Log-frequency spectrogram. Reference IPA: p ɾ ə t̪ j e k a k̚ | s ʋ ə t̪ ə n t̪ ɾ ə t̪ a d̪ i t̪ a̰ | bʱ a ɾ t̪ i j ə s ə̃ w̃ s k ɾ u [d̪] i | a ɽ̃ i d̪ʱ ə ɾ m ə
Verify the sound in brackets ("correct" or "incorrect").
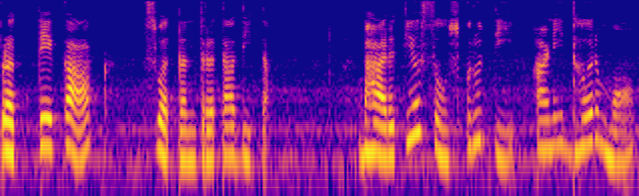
incorrect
